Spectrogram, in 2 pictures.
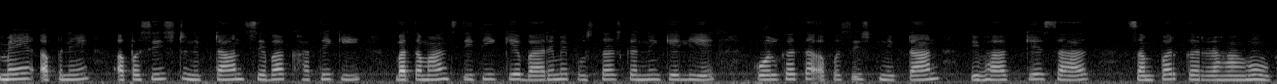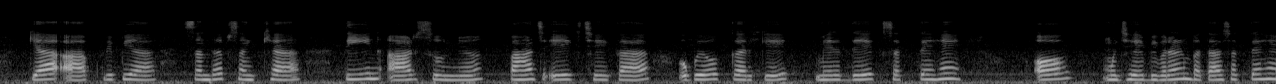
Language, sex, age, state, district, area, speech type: Hindi, female, 45-60, Madhya Pradesh, Seoni, rural, read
